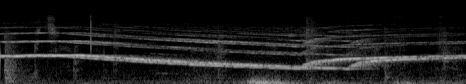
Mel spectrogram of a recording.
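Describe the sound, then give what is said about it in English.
An ambulance siren wails steadily, its pitch sliding slowly downward as it passes, then jumping back up into a fresh rising sweep, with faint traffic rumble underneath. “That's, oh, that was an ambulance going by.”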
